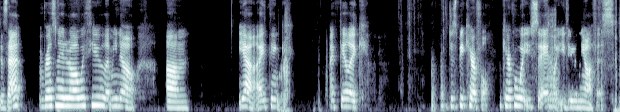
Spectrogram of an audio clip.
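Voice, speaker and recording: A woman's fairly high voice at a moderate pace, with fairly even intonation and long, frequent pauses. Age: 50s. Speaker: intuitive reader and energy healer. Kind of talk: casual chat with card readings.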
